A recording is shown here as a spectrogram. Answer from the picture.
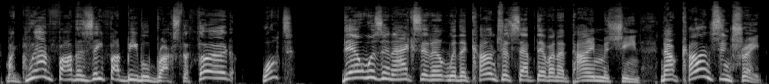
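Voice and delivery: high, insistent character voice; agitated Zaphod. Acted. Zaphod explains his family line to the others, agitated and high. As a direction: pitch it up and press the explanation.

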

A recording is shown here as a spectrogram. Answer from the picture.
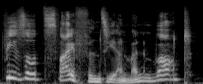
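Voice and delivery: put-on high, indignant old man's challenge; prickly old notary, pitched high; affronted old man. A narrator's reading. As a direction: demand an answer in a testy old voice.

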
